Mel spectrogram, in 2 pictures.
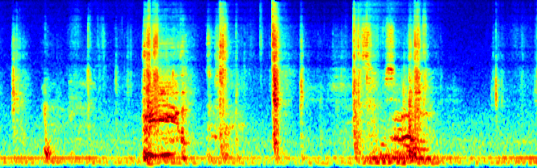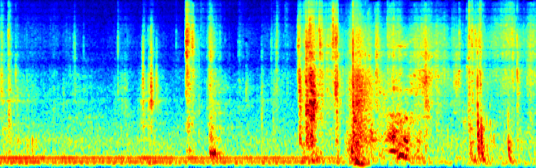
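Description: Brief voices and short movement sounds over a low, steady hum.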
